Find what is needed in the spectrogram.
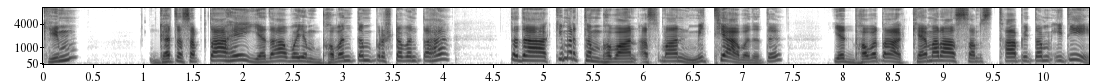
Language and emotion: Sanskrit, angry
